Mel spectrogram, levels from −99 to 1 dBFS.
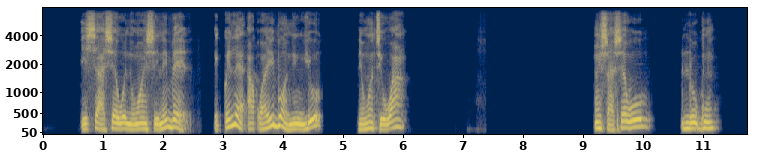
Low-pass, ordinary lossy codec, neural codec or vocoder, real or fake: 7.2 kHz; none; codec, 16 kHz, 4 kbps, FunCodec, trained on LibriTTS, 50 frames a second; fake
